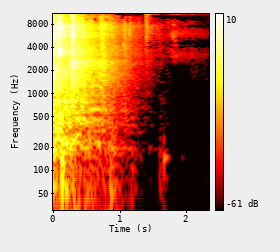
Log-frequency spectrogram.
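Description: Indoor basketball game noise, with ball bounces and players' voices on a hardwood court, fading out over about a second and a half to near silence, with one sharp tap early in the fade.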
